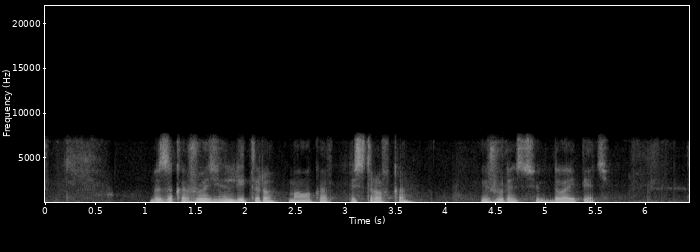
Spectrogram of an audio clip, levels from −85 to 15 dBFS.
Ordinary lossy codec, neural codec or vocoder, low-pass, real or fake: Opus, 16 kbps; codec, 16 kHz, 0.8 kbps, ZipCodec; 7.2 kHz; fake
